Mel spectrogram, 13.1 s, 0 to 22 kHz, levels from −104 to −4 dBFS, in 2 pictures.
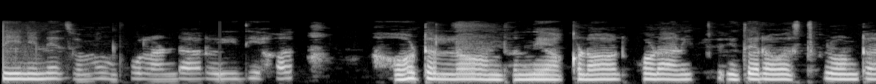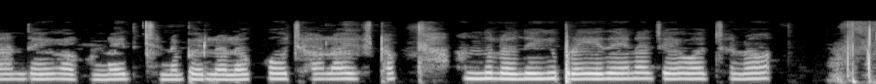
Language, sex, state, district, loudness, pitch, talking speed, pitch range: Telugu, female, Andhra Pradesh, Guntur, -19 LUFS, 250 Hz, 110 wpm, 235-260 Hz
